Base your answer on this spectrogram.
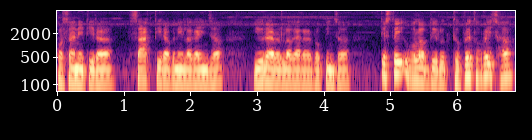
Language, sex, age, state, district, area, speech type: Nepali, male, 45-60, West Bengal, Kalimpong, rural, spontaneous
